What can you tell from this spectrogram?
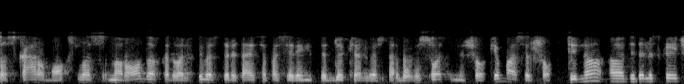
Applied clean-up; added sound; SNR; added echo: none; none; none; none.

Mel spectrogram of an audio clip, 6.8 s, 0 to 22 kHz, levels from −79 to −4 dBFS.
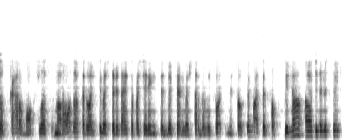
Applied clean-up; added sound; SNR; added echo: neural mask model DeepFilterNet 3.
